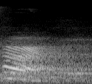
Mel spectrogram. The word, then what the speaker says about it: fur: So this word is pronounced as fur, fur. So don't get confused in saying four and then you say four.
